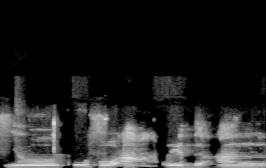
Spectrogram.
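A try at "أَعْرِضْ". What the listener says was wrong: hadith a'rid jangan dipantulkan itu bukan kol-kolah jangan a'rid ya tidak a'rid tidak dipantulkan a'rid oh,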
